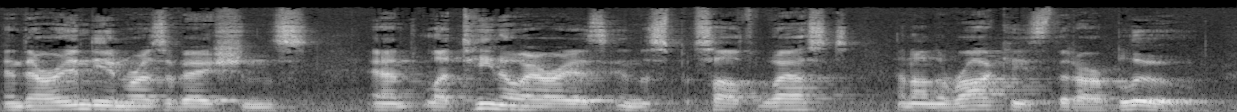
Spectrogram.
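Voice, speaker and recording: An American-accented man at medium pitch and a moderate pace, flat and monotone in intonation, with audible room echo. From US Midwest, Wisconsin. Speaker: environmental historian. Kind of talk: live interview before audience. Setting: hotel event with live audience.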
